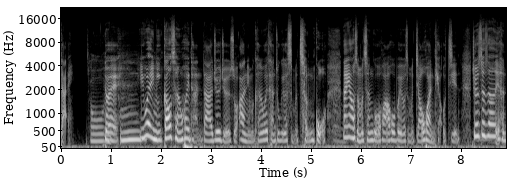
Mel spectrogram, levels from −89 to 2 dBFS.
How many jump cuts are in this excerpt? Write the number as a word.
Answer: zero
